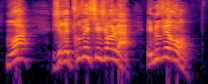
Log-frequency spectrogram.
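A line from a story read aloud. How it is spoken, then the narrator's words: Young man's exclamation. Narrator (French): s'écria le jeune Robert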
